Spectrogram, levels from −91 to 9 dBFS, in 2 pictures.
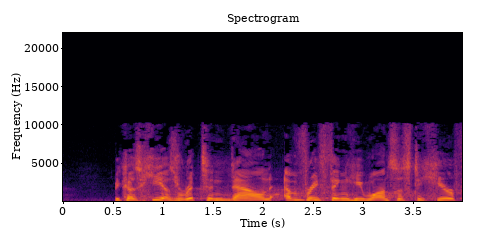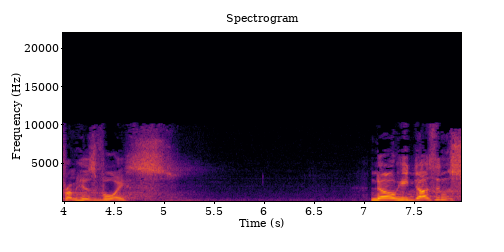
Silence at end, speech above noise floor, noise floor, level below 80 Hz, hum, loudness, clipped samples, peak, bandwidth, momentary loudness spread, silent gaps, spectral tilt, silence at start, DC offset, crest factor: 0 s; 42 dB; -63 dBFS; -72 dBFS; none; -22 LUFS; under 0.1%; -4 dBFS; 10.5 kHz; 10 LU; none; -5 dB/octave; 0.5 s; under 0.1%; 18 dB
